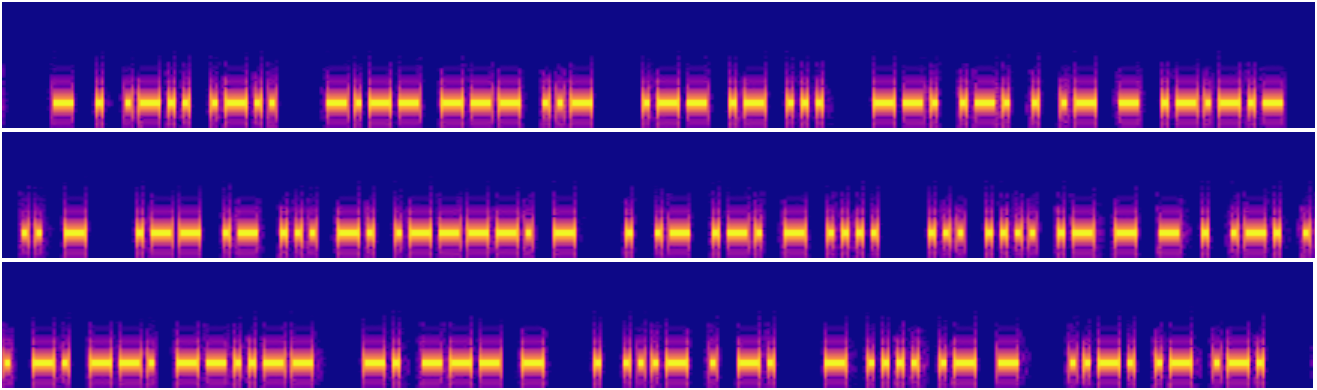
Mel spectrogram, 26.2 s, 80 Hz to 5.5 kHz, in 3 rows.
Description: Morse code, heard as a keyed tone, about 25 wpm, 600 Hz. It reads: TELL YOU WAS GREAT. IT WASN'T EARTH SHATTERING, NOT EVEN THAT FAR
